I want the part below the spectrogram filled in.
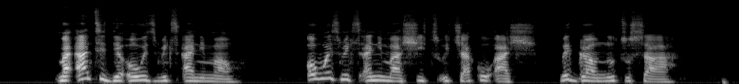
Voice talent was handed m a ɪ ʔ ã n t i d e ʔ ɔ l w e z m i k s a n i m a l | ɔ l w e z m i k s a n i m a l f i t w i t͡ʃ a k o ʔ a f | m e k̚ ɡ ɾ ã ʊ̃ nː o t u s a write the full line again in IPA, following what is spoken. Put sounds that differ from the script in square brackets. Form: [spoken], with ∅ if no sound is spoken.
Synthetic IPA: m a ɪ ʔ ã n t i d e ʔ ɔ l w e z m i k s a n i m a l | ɔ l w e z m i k s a n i m a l [ʃ] i t w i t͡ʃ a k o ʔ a [ʃ] | m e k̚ ɡ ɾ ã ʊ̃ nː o t u s a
